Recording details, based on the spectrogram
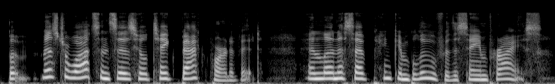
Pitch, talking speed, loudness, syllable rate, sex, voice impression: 255 Hz, 225 wpm, -16 LUFS, 4.9 syllables/s, female, feminine, slightly middle-aged, slightly intellectual, slightly unique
